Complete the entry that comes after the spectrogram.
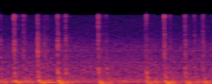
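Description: Quick, close computer keyboard typing as a ticket type name is entered in a helpdesk admin panel, a run of light, even clicks with short pauses and no talking.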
